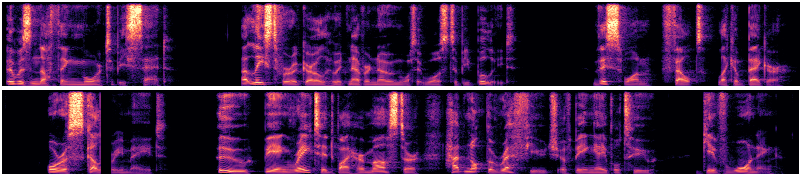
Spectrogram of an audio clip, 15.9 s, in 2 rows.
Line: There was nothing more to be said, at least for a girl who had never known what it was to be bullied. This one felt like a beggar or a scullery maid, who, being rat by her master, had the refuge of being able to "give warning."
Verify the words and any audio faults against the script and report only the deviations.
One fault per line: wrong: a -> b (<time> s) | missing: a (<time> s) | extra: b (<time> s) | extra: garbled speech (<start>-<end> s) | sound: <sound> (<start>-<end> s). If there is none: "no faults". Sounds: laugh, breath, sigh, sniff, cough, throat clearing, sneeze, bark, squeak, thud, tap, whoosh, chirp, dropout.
sound: dropout (9.0-9.1 s)
wrong: rat -> rated (10.9 s)
extra: not (12.6 s)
